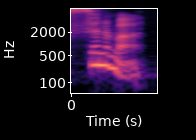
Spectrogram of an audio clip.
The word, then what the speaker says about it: Sinema: film init dowd writes the arizona senator's name is pronounced cinema and it is apt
